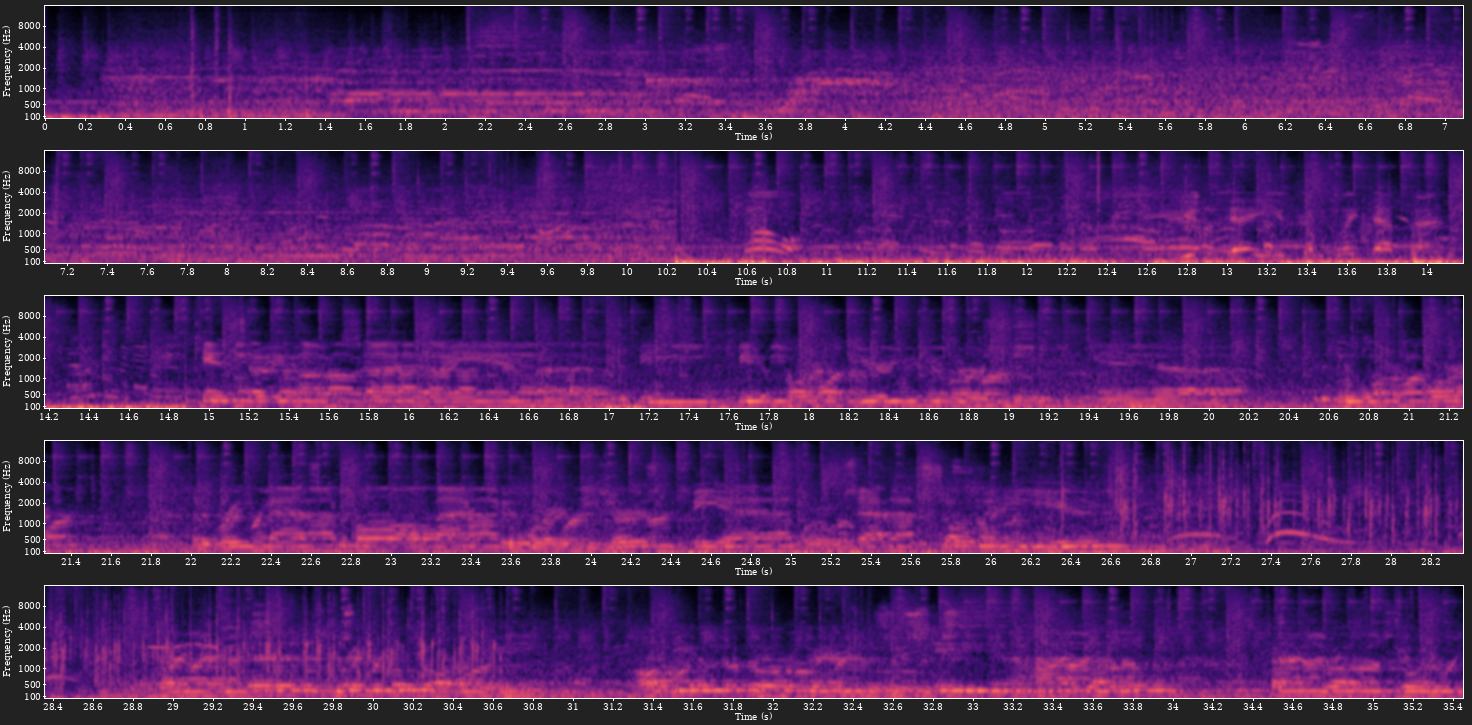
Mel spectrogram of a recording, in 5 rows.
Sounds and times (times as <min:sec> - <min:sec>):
Crowd: 0:00.0 - 0:21.0, 0:22.0 - 0:35.4.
